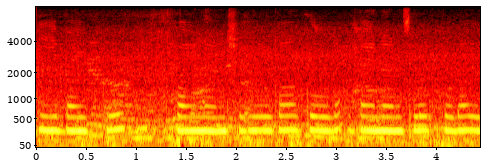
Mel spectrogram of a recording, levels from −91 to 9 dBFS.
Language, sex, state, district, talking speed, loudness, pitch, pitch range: Telugu, female, Andhra Pradesh, Guntur, 120 wpm, -15 LUFS, 270 Hz, 265-275 Hz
